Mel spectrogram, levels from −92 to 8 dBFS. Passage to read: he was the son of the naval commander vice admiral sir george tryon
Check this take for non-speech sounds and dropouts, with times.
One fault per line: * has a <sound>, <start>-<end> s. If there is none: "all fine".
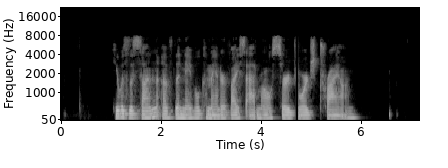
* has a dropout, 4.7-4.8 s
